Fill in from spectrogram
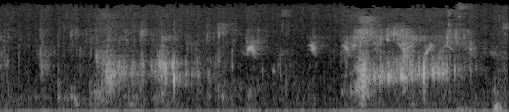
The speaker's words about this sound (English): Or my first gulp of foam, as the case may be.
